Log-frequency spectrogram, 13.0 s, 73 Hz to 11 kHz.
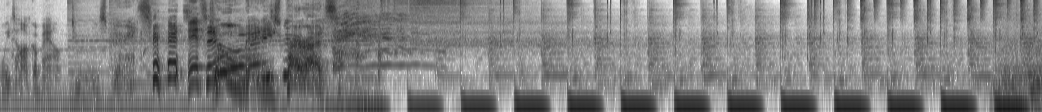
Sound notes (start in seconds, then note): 4.6 laughs; 5.5 creepy music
